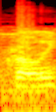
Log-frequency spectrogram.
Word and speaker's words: Crowley: a violent Aleister Crowley he likes to have his name pronounced Crowley to rhyme with holy and the statement today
